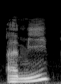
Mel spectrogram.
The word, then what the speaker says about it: ami: Okay, but then technically you pronounce it the same way. So singular form ami, plural form you add this S, but it's ami as well.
